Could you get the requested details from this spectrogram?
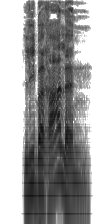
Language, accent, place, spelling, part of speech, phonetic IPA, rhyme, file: German, Germany, Berlin, Liberalen, noun, [libeˈʁaːlən], -aːlən, De-Liberalen.ogg
- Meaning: dative plural of Liberaler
